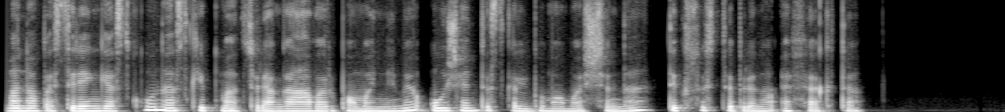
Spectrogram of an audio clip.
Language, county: Lithuanian, Klaipėda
